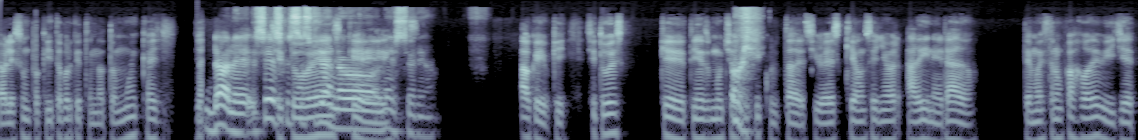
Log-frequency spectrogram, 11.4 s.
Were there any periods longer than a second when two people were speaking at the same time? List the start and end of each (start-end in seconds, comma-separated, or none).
2.7-3.9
